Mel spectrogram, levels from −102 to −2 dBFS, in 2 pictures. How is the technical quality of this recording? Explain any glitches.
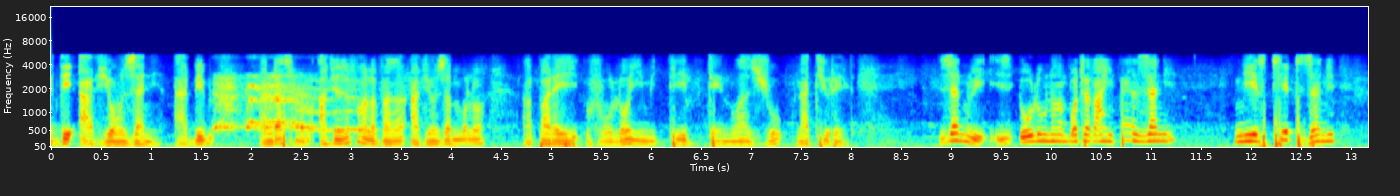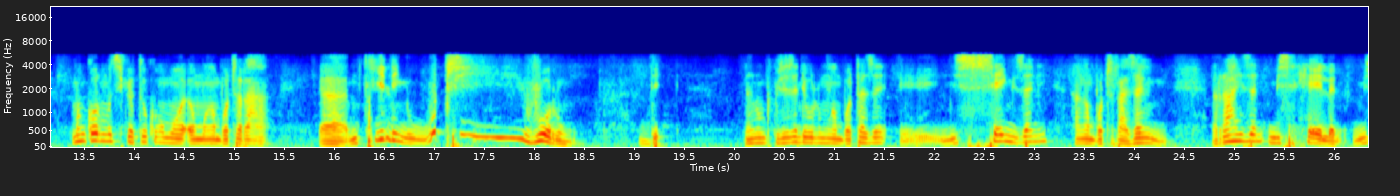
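Quality's pretty rough, honestly. The speech is affected by one fault running the whole way through. It sounds like Nellymoser compression, the old Flash microphone codec, likely squeezed hard at something near 22 kbps. It codes short blocks on a tight, fixed bit budget, so weaker bands get dropped and refilled with noise. You hear a hissy, grainy halo, a smeared underwater feel, and nothing above about 5.3 kHz.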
